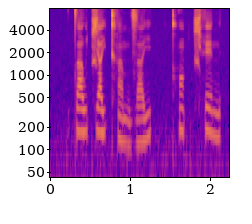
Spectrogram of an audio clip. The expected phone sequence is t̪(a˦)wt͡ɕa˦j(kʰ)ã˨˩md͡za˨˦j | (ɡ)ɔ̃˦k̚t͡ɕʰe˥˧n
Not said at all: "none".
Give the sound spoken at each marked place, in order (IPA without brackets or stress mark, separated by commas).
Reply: a˦, kʰ, kʰ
